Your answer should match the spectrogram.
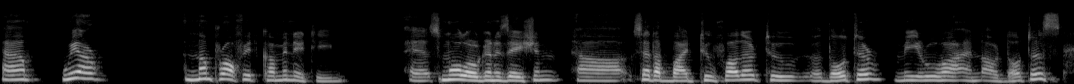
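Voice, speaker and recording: A middle-aged man with a Turkish accent gives an informal presentation in halting English, often repeating words as he searches for phrasing. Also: high-pitched, mellow. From Turkey.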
